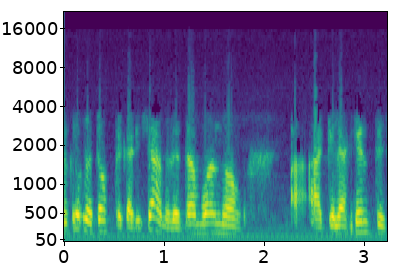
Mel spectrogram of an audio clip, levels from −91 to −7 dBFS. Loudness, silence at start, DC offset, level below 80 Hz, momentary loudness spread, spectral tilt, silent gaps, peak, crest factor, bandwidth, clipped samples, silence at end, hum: -16 LUFS; 0 s; under 0.1%; -46 dBFS; 9 LU; -7.5 dB/octave; none; -2 dBFS; 14 dB; 6.2 kHz; under 0.1%; 0 s; none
